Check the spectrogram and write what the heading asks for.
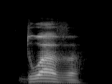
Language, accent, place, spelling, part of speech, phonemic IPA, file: French, France, Lyon, doivent, verb, /dwav/, LL-Q150 (fra)-doivent.wav
- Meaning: third-person plural present indicative/subjunctive of devoir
